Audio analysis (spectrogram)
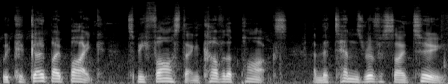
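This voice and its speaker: An anxious but practical aunt from a children's storybook, voiced by a man. The speech is urgent and lifted in pitch. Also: moderate pace, dark tone, natural voice.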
